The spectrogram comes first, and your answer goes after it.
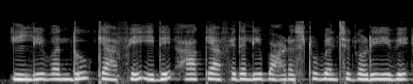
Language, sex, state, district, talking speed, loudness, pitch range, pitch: Kannada, female, Karnataka, Bidar, 145 wpm, -14 LUFS, 235-245 Hz, 240 Hz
